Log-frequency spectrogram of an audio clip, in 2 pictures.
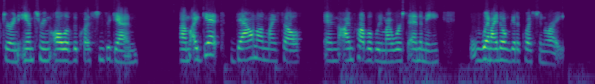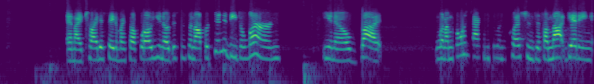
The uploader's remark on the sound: Live Calls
